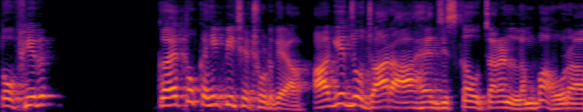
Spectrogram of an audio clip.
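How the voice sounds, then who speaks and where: A male teacher gives a classroom lecture, explaining step by step and drawing out sounds to show how they work. His voice sits slightly high and his pace is very slow. The room around him rings with echo. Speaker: Hindi grammar teacher. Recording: echoey room.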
